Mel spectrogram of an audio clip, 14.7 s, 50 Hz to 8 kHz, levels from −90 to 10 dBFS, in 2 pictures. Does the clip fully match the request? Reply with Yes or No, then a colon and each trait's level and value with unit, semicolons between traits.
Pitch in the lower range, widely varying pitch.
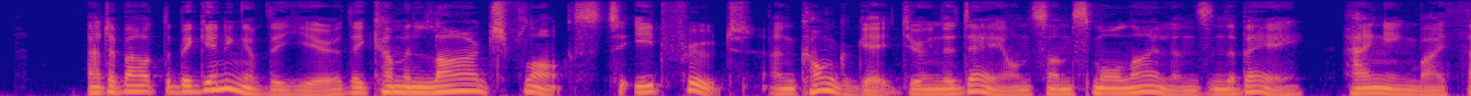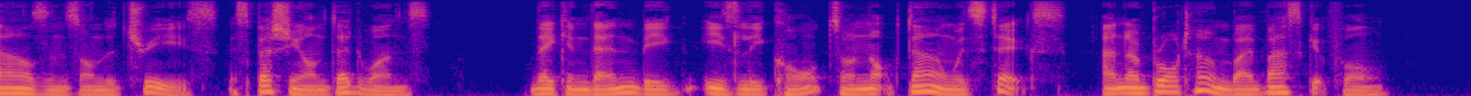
Yes: low, 100 Hz; wide, 5.9 semitones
